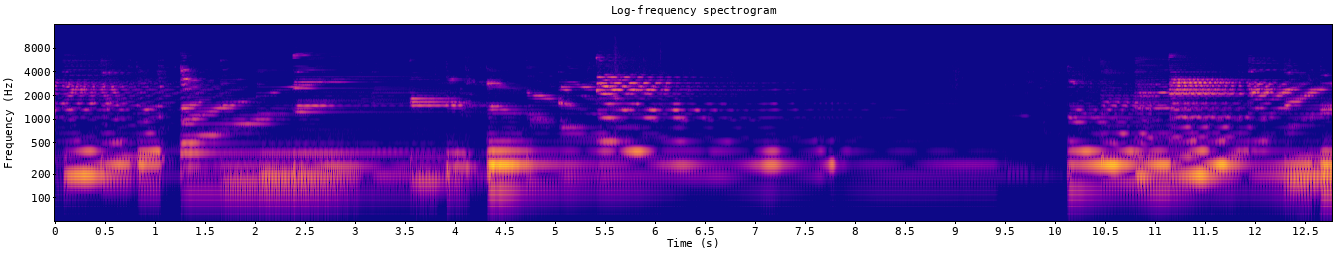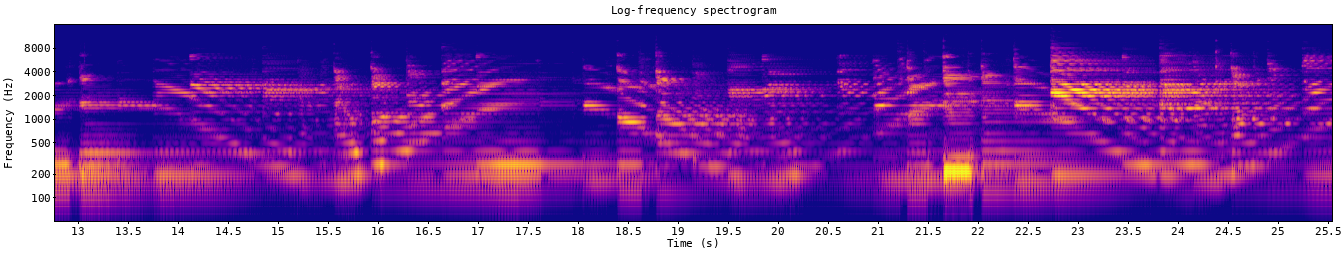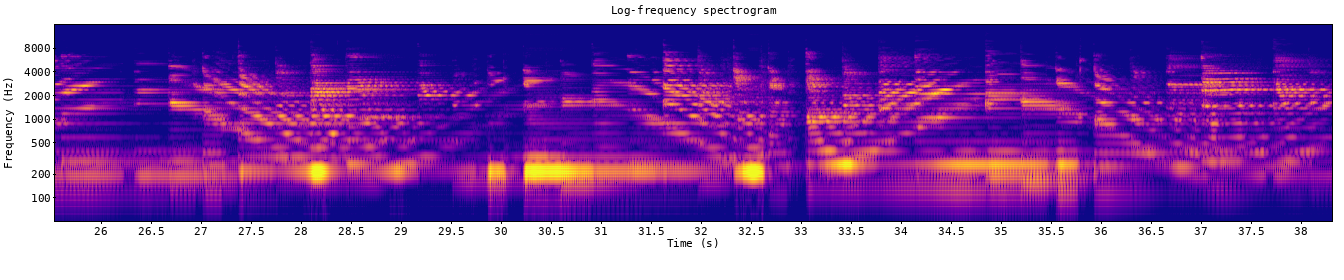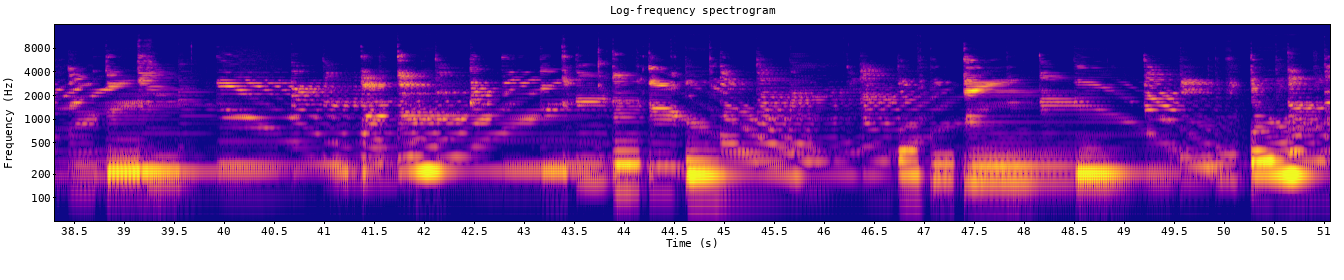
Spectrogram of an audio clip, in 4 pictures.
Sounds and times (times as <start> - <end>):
Electric guitar: 0.0 - 51.0.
